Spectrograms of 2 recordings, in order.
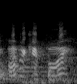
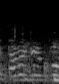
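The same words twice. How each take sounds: First: Said in the usual way. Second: Put-on much higher, softer childlike plea; pleading little boy. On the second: Kid begging mom not to eat his candy, high plea. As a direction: squeak it like a scared little kid.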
